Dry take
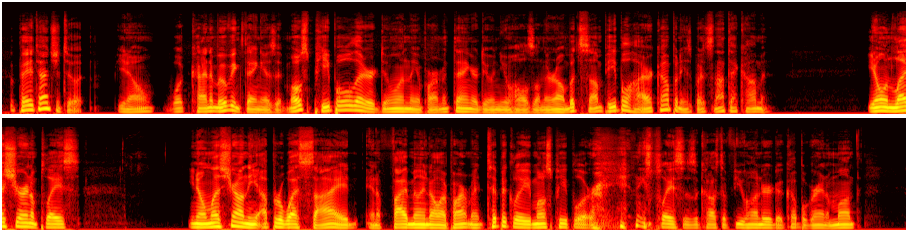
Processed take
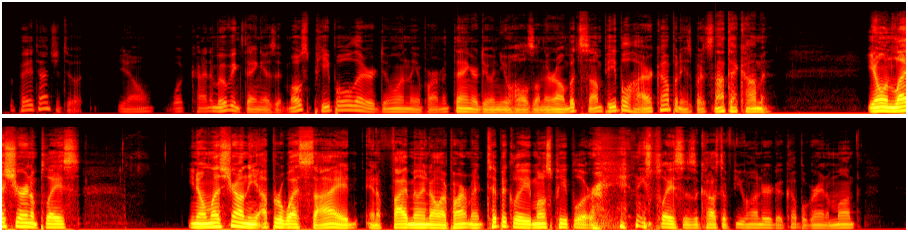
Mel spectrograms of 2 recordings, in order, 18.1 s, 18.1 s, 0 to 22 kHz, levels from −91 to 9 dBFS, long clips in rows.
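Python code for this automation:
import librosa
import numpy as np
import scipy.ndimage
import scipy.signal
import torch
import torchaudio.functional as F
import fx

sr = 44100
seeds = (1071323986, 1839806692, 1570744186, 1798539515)

y = fx.gain(x, sr, db=fx.steps((0.0, -18.0), (2.1, -9.0), (4.55, -1.5), (7.13, 6.0), (16.32, -3.0)))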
